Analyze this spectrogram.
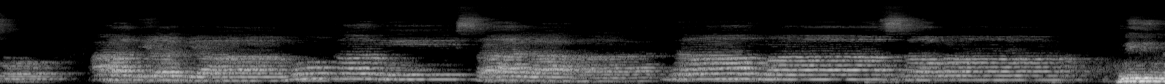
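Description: A single voice singing a slow liturgical chant in long, held notes, with a short break about a second in. A louder man's voice breaks in near the end.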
